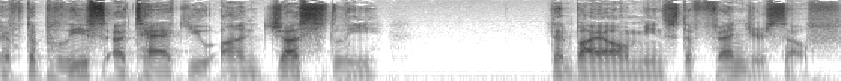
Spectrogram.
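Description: With an American accent, a man speaks in an animated tone at a fairly slow pace on a very clean recording with a silent background. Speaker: podcast host. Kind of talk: opinion monologue.

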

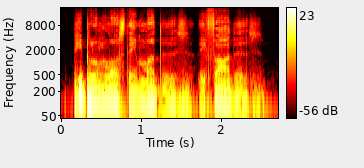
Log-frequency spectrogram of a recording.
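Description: A man with a New York accent speaks at a fairly slow pace in a fairly low pitch. His tone is dark and mellow, and somewhat breathy. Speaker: comedian. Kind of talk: casual chat.

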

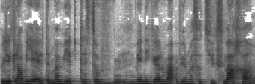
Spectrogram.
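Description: At a moderate pace, a woman speaks with a medium pitch and a dark, mellow tone. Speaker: solo podcaster. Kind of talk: casual monologue.

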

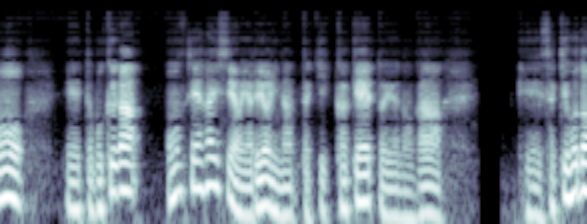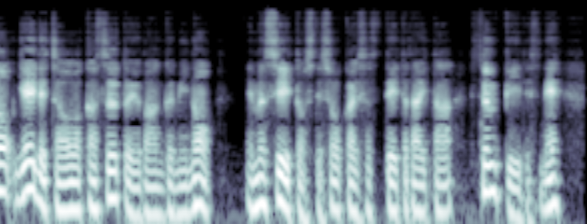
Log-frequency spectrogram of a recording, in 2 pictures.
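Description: Very wide pitch swings mark a man's fairly low voice in a very clean recording with a silent background. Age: 30s. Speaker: podcast host. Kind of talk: casual solo diary talk. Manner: halting, many fillers.

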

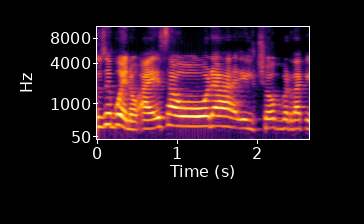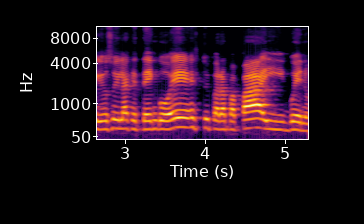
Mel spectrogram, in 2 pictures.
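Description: With hardly any pauses, a woman speaks in a plain, everyday voice at a fairly high pitch with ordinary pitch variation, in a very clean recording with a silent background. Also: moderate pace. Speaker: author and podcaster. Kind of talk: interview.

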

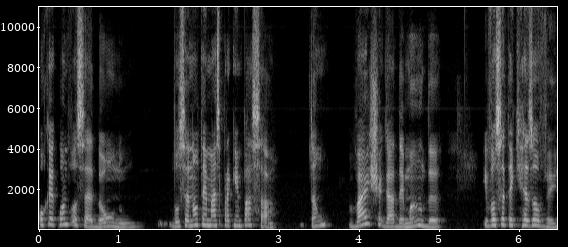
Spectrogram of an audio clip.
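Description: A woman with a high voice and lively intonation speaks with long, frequent pauses. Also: moderate pace. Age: 30s. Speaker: supermarket marketing director. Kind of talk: podcast interview.

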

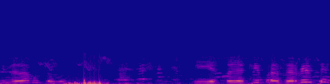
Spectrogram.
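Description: A man's high voice at a moderate pace, with noticeable background noise. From Mexico, Mexquitic, San Luis Potosí. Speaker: retired social studies teacher. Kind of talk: interview, storytelling. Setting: at his home. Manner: halting, many repetitions.

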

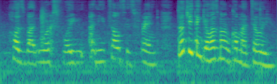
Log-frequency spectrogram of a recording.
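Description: Noticeable background noise runs under a woman's voice. She talks at a moderate pace with very wide pitch swings. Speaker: guest. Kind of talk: casual chat.

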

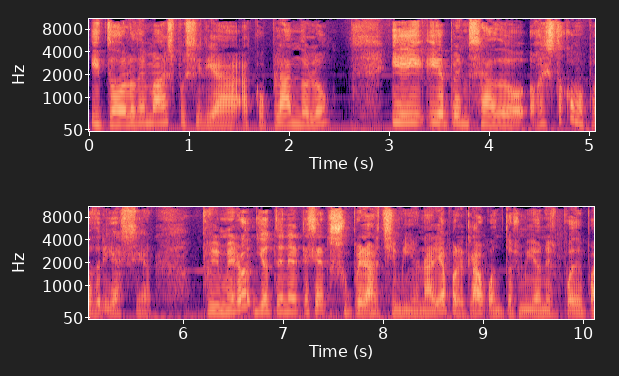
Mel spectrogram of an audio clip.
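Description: A woman's medium-pitched voice moves through very wide pitch swings. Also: moderate pace. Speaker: podcaster. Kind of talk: casual solo monologue.

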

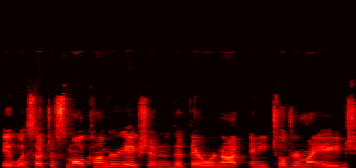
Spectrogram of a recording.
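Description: A plain, everyday voice moves at a fairly quick pace with fairly even intonation. The background is quiet. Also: woman. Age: 20s. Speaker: abuse survivor. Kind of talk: personal testimony.

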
